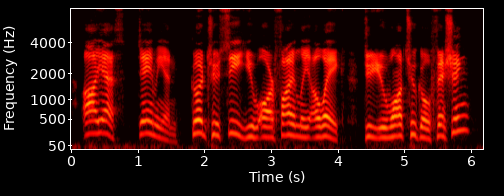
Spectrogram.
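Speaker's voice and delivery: mechanical, robotic delivery. Mocking a story's dull family dialogue: mocking robotic voice. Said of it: "Again, robotic".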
